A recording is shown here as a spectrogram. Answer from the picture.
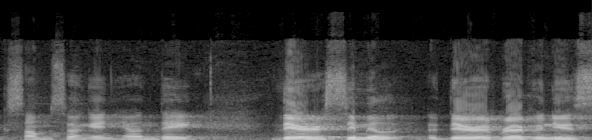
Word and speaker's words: Hyundai: now like samsung and hyundai which is pronounced like sunday and the lg or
